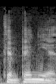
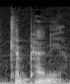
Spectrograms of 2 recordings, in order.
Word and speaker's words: companion: ，重点就是，你看 companion 是它的重点在这个 at companion，那 company 重点在这啊 company，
